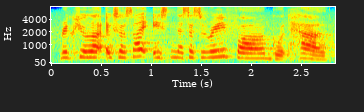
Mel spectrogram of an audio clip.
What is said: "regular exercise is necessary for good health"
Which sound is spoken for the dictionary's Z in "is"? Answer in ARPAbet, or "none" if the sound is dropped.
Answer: S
